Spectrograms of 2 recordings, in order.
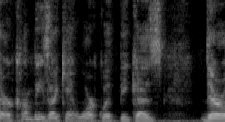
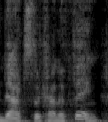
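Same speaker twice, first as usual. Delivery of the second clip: usual speaking voice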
